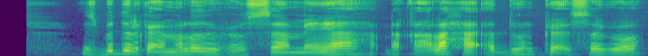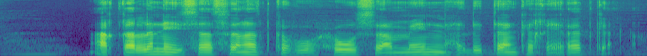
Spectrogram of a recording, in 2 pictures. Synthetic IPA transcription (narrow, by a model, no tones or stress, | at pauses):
ʔɪs̬bɛd̪ɛlkʰɐʕɪmɐlɐðʊwħuːsaːmɛːjaːɖɑqɑːlɐhɐ̰ʔɐd̪uːŋkʰɐ̰ʔɪ̰sɐɣɔː | ʔɑqɑlɐnɛjsaːsɐnɐd̪kʰɐwħuːsaːmɛjnhɛlɪt̪ʰaːŋkʰɐqɛ̰jɾa̰ːd̪kʰɐ̥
